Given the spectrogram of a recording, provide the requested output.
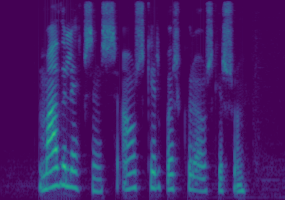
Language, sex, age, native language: Icelandic, female, 30-39, Icelandic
